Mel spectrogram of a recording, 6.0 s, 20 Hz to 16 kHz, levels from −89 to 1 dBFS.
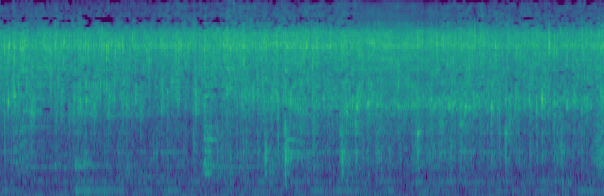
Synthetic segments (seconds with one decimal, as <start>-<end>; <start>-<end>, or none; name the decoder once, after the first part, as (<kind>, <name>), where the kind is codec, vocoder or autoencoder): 3.6-4.4 (autoencoder, DAC-VAE)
